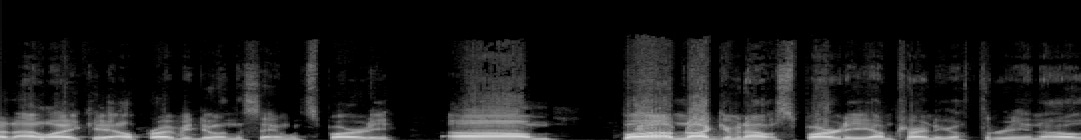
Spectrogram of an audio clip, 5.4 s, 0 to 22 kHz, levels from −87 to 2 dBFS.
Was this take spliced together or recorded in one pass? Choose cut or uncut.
cut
